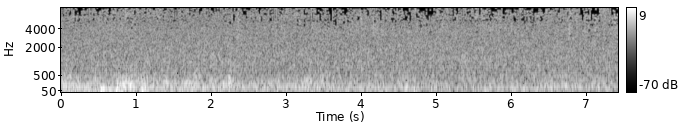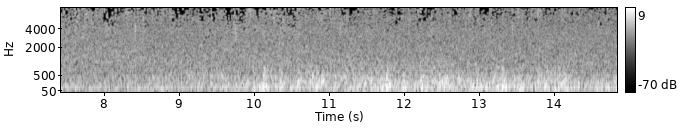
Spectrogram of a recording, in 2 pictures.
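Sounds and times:
thunder rumbling: 0:00.0 - 0:03.6, 0:09.4 - 0:14.8
steady rain in a thunderstorm: 0:00.0 - 0:14.8.

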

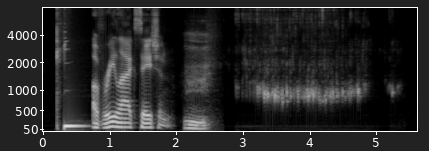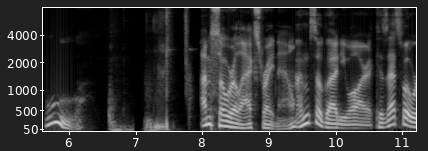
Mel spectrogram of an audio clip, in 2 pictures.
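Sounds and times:
speech: 0:00.7 - 0:02.6, 0:05.6 - 0:06.3, 0:08.0 - 0:11.2
pouring scotch and water into glass: 0:02.8 - 0:05.4.

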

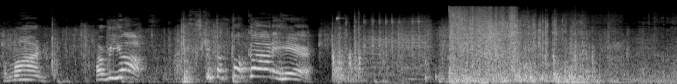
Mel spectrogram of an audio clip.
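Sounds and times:
speech: 0:00.0 - 0:03.5
gunshot during a hurried armed getaway: 0:04.5 - 0:06.2.

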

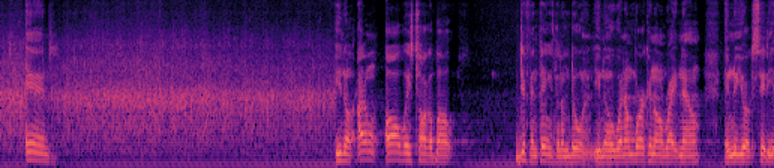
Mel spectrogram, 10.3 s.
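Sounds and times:
audience applause: 0:00.0 - 0:04.5
speech: 0:00.3 - 0:00.8, 0:04.4 - 0:06.2, 0:06.9 - 0:10.3.

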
